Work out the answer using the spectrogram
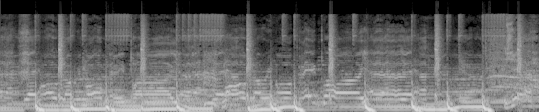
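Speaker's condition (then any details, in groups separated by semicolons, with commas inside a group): No condition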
